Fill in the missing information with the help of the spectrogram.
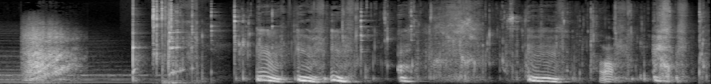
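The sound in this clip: Someone eating mayonnaise with cutlery: a few sharp metal clinks and wet chewing sounds come in short bursts, with voiced sounds between them.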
